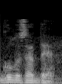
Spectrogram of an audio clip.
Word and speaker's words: Гулузаде: Галузаде, если я не ошибаюсь, да? Правильно сказал? – Да, немножко вы говорили именно с московским, я бы так сказал, акцентом. Вафа Мирзоевич Гулузаде, правильно? – Ну, ради бога, извините, пожалуйста, не хотел обидеть.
